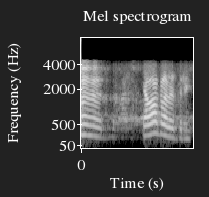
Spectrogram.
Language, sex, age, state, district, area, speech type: Kannada, male, 30-45, Karnataka, Belgaum, urban, conversation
